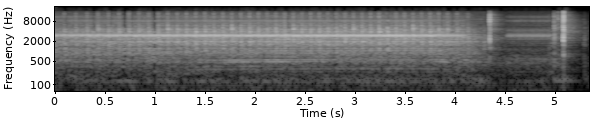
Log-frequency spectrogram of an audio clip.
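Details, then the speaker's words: Harbor Freight mini mill, unloaded after stalling the bit on a plunge: shrill motor whine with a regular snapping tick about four times a second, then spin-down; broken drive gear, to be replaced by a belt drive conversion kit. "Right before we moved, I managed to plunge into a piece of material, stalled the bit out, heard a snapping sound, and pretty much knew right away what it was. So now, under no load, I'll show you what it sounds like. You can hear a snapping sound."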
